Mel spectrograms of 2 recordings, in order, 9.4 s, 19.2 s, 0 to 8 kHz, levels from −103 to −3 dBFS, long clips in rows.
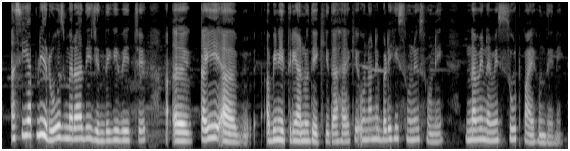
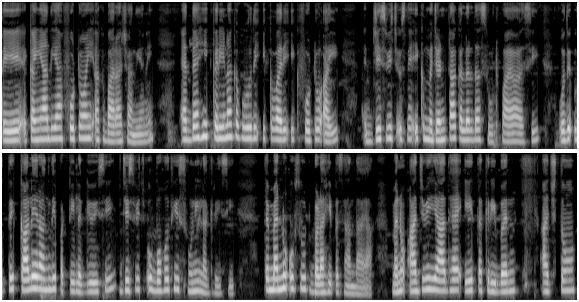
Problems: constant background noise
